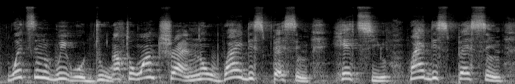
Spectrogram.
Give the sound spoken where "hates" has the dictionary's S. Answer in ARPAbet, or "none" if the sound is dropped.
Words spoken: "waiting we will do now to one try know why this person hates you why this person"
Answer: none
